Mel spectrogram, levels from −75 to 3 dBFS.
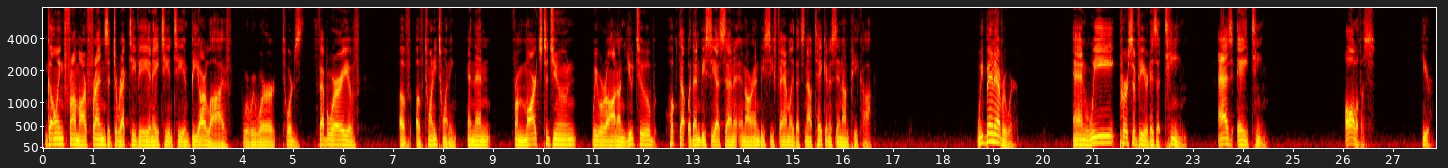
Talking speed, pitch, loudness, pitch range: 135 wpm, 95 Hz, -21 LUFS, 90-110 Hz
